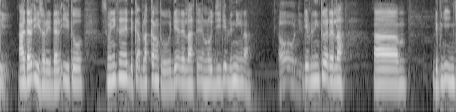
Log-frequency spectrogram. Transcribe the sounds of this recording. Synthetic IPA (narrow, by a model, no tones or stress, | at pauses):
adalis̬ɔɾidalit̪u | səmaɲəkəndəkat̪̚bəlakaŋt̪udiaadalaht̪ɛk̚noloɡidip̚liniŋlah | dip̚liniŋt̪uadalah | əm | diəp̬uɲaiɲd͡ʒ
